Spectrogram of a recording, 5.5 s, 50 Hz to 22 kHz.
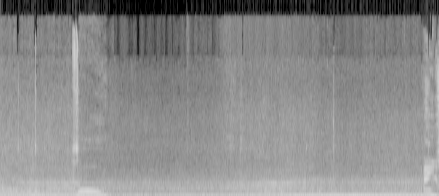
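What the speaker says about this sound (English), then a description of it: "And you still get that twin turbo V10 spool." Twin-turbo Lamborghini V10 making about 1000 horsepower, a close steady engine drone with a brief rising whistle of turbo spool partway through and a second rev swell near the end.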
